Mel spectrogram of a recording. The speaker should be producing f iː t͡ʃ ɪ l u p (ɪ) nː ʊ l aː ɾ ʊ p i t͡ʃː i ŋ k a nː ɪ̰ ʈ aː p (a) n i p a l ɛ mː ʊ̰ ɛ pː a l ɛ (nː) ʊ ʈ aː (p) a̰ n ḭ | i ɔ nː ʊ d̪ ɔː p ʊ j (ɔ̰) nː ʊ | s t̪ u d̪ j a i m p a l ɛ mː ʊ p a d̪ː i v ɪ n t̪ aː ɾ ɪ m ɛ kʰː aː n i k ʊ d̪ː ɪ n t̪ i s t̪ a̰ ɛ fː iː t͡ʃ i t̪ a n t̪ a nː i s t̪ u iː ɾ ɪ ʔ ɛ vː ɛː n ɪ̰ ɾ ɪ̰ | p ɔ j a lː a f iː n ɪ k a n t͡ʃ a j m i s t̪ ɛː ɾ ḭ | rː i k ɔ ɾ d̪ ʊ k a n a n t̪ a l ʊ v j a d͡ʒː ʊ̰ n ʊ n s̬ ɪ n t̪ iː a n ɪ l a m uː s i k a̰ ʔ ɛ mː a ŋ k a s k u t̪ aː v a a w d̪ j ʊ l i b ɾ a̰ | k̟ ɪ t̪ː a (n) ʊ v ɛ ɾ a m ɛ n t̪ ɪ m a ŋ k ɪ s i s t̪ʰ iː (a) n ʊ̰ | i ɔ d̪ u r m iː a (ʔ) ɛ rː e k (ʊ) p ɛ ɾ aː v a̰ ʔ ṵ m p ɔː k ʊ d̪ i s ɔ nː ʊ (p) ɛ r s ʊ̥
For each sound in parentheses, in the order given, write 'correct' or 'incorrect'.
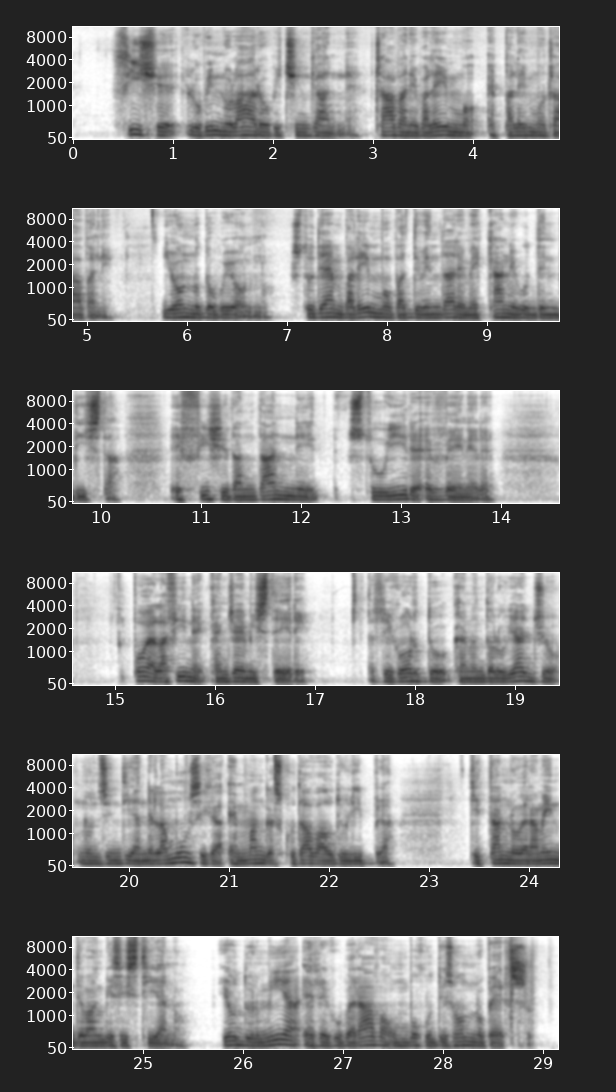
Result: incorrect: i, correct, incorrect: mː, correct, correct, incorrect: nː, correct, correct, incorrect: u, correct

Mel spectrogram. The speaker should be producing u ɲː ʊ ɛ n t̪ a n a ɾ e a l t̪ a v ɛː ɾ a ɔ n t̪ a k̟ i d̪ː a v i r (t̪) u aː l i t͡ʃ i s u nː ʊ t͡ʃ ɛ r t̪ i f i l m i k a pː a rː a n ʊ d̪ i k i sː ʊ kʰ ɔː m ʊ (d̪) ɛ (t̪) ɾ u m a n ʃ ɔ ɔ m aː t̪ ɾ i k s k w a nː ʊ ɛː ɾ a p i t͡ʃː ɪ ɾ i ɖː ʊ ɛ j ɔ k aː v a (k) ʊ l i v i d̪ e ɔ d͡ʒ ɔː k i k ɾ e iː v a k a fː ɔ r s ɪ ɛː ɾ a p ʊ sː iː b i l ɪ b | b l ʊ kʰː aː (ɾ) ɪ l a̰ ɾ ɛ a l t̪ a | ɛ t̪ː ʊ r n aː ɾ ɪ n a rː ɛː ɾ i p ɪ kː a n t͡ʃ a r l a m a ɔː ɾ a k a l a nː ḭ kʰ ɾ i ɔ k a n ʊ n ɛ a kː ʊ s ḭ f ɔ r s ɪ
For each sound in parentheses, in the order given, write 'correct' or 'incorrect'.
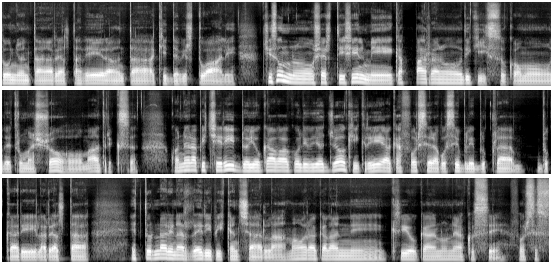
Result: correct, correct, correct, correct, correct

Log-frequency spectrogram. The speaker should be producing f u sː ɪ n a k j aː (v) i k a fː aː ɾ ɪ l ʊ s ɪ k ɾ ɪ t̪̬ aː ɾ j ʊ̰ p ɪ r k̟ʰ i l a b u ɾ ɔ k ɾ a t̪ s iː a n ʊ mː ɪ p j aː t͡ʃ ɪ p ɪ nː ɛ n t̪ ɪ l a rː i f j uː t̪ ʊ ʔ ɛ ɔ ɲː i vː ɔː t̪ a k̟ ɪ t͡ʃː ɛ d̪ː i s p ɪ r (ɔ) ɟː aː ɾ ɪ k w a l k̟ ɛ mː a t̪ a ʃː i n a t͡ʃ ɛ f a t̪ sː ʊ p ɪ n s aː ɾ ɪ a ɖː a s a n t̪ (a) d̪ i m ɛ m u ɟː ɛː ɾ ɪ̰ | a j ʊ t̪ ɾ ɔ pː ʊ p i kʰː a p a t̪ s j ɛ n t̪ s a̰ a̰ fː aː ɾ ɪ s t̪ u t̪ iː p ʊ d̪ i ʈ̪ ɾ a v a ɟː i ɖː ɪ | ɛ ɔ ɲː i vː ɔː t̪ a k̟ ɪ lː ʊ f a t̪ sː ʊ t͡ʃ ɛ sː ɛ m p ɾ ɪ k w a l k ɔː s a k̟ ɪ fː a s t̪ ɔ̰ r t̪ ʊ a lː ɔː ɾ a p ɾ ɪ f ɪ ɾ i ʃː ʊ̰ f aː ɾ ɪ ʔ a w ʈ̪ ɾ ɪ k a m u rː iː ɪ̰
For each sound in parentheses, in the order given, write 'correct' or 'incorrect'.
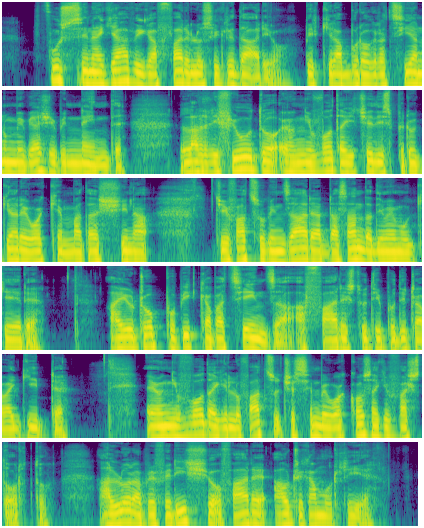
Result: correct, incorrect: u, correct

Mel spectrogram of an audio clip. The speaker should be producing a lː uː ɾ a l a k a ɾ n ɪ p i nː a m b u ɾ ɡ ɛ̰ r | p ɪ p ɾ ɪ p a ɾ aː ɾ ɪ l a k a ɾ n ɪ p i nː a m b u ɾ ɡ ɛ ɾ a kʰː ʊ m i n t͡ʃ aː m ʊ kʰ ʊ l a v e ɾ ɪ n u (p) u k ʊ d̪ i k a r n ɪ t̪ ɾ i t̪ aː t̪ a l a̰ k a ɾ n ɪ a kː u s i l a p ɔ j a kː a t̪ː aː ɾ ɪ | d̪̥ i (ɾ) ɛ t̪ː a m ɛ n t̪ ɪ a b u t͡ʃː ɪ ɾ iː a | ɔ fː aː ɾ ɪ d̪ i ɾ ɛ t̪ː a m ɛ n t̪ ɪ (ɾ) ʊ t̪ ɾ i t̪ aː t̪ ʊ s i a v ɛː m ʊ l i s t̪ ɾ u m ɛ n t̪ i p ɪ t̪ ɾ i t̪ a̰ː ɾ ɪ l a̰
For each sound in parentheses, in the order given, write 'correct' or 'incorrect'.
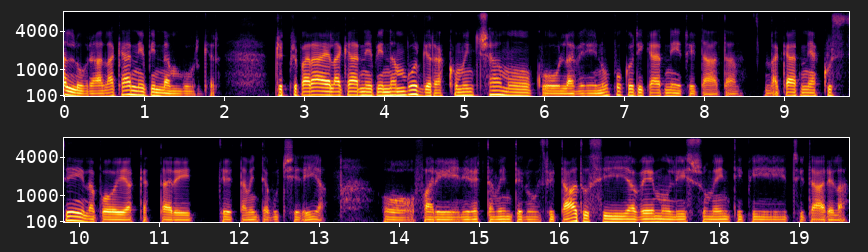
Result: correct, correct, incorrect: l

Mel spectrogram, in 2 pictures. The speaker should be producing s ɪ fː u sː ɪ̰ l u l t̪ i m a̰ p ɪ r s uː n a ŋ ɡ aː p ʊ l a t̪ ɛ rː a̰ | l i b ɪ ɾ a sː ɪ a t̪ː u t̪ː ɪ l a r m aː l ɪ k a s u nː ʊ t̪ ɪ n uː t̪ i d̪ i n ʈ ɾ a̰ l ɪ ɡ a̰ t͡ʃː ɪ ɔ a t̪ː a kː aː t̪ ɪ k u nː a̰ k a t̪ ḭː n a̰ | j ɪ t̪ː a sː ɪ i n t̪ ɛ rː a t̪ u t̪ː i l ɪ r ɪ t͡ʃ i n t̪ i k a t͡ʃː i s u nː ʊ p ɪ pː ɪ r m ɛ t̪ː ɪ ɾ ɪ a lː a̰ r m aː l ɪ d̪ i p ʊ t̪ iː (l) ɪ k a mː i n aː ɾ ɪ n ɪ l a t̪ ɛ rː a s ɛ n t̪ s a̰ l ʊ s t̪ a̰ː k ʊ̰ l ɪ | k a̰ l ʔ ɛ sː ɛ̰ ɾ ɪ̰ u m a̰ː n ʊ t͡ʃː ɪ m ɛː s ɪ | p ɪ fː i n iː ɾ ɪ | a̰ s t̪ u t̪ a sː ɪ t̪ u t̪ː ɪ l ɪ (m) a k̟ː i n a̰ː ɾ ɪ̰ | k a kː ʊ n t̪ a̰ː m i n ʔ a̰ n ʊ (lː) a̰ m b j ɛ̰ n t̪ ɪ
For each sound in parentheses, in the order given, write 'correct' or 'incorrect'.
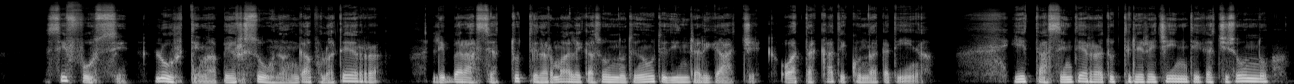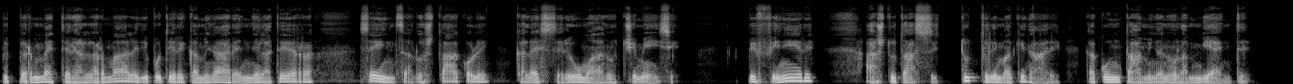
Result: incorrect: ɾ, correct, incorrect: l

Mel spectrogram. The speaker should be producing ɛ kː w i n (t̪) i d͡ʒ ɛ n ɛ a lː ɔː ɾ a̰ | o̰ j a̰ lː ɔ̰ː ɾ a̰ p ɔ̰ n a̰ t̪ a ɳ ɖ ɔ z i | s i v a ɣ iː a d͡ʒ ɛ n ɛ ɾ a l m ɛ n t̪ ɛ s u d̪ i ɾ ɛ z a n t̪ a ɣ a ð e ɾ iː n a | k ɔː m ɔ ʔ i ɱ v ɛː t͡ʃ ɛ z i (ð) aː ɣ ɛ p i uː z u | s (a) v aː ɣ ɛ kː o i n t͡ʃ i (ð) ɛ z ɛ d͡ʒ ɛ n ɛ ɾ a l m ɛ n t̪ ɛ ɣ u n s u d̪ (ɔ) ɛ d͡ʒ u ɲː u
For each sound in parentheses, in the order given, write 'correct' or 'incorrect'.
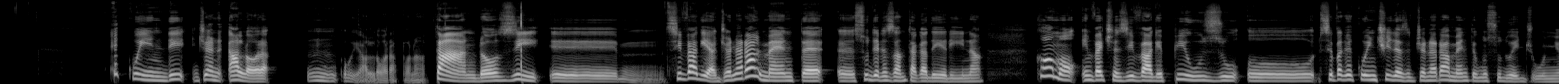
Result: incorrect: d̪, incorrect: v, incorrect: i, correct, incorrect: u

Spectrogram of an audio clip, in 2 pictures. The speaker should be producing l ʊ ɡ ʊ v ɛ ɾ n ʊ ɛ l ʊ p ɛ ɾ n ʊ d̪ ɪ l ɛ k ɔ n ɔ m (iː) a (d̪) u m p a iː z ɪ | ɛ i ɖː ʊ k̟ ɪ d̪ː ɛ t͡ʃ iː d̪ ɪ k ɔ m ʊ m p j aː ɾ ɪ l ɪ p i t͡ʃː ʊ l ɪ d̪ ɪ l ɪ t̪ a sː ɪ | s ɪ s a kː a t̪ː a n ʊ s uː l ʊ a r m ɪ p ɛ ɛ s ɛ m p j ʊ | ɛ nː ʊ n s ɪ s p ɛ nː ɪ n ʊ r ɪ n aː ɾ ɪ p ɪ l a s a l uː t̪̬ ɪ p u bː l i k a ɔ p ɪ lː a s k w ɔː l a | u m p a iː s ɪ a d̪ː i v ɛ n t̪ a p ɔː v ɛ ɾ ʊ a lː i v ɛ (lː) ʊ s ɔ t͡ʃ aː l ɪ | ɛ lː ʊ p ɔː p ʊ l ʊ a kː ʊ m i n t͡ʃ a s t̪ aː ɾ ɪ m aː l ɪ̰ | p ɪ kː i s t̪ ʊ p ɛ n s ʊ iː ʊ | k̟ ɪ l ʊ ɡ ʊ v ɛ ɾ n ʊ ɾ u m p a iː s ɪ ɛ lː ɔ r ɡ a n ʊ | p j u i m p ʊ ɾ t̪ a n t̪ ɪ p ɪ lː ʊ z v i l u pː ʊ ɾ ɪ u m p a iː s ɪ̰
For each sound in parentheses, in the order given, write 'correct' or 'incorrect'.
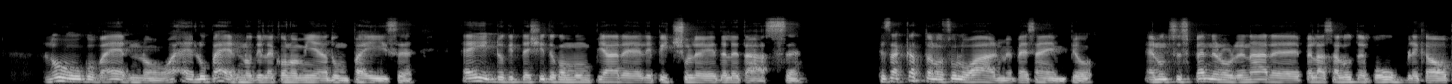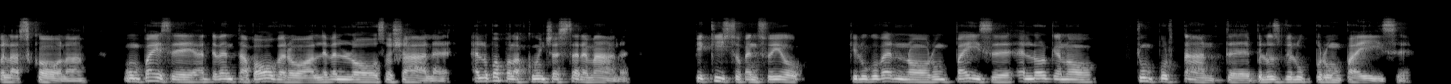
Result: correct, correct, correct

